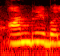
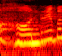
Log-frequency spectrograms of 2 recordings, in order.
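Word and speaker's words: honorable: यहाँ पर देखें ये जो एच है, ये एच यहाँ पर साइलेंट है, ठीक है। स्टार्ट तो ये एच से हो रहा है जो कंसोनेंट है, लेकिन जब आप इसको बोल रहे हो तो ये साइलेंट है, इसकी कोई ध्वनि नहीं निकल रही है। ये स्टार्ट कहाँ से होगा, ऑनरेबल। इसको हॉनरेबल नहीं बोलेंगे, इसको क्या बोलेंगे, ऑनरेबल।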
